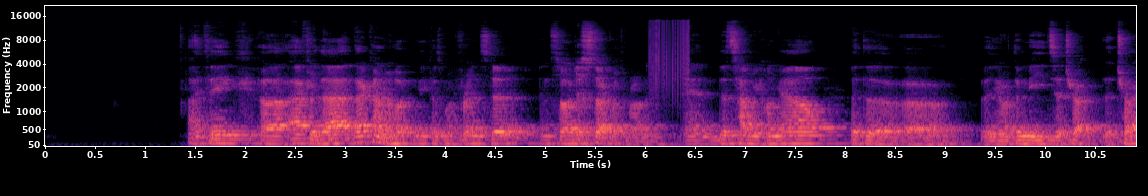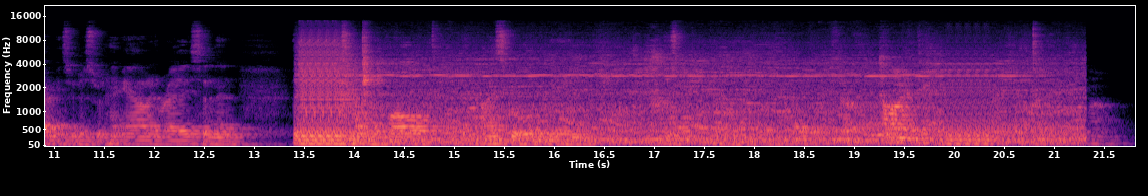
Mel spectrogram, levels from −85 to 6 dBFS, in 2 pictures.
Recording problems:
room echo; slight; dies away in 0.7 s
off-mic speech; somewhat distant
crackling; noticeable; at 6 s; 20 dB below the speech
alarm; loud; from 13 s on; peak 5 dB above the speech
audio stuttering; at 13 s and at 20 s

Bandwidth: 14.5 kHz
